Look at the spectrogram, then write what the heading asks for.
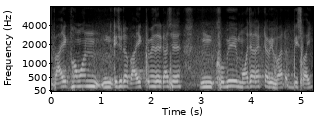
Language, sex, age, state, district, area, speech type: Bengali, male, 45-60, West Bengal, Paschim Medinipur, rural, spontaneous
